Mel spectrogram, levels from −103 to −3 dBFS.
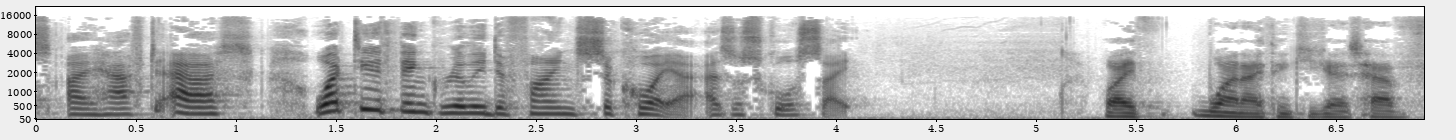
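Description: Speech with no audible faults.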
